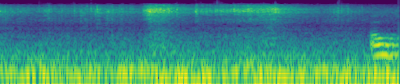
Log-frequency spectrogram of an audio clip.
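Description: Paper rustling as a card and wrapping paper are handled, a short hissy crinkle in the middle, over a steady low hum.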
